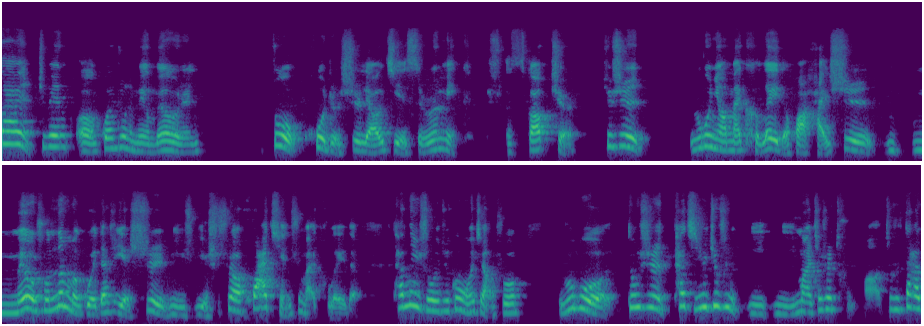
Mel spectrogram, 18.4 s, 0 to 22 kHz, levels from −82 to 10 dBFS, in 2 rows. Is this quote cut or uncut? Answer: uncut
